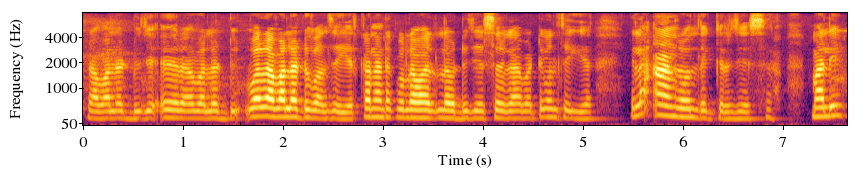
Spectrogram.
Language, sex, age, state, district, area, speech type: Telugu, female, 18-30, Telangana, Nalgonda, urban, spontaneous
